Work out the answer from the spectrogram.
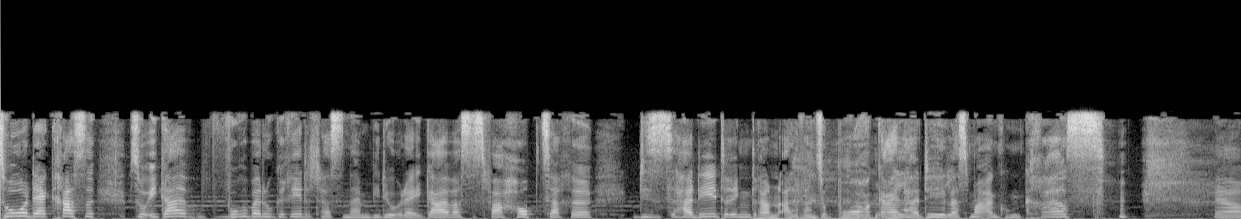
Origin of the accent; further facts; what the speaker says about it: Bavaria, Germany; ich komme aus Bayern und Leute denken, ich komme aus einem Kaff mit mehr Kühen als Menschen, ist es tatsächlich nicht so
